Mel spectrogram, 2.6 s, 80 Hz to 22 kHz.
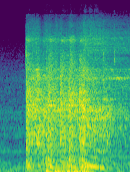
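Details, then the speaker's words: Ducati 999 cold cranking on partial choke after battery replacement: short whir of cranking catches into uneven cold stumble with a pop or two; backfire while cranking, then full choke. "got a little bit of a of a backfire action Let's Go full choke it might be trying to [Music] start"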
